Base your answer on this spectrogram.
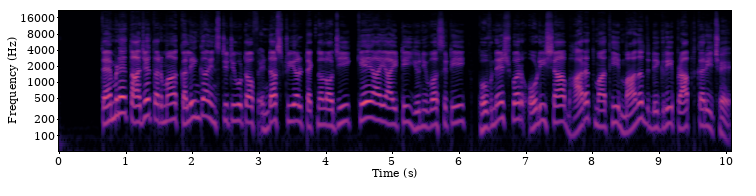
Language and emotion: Gujarati, neutral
